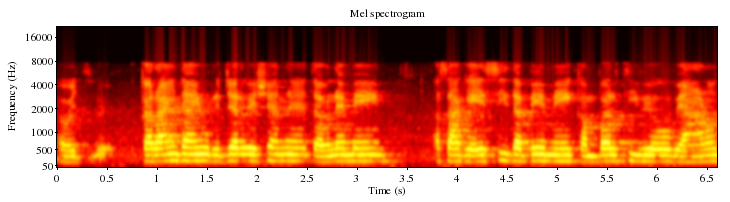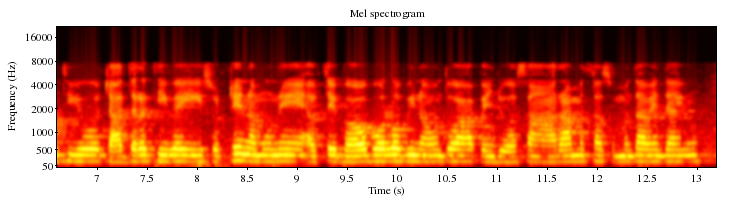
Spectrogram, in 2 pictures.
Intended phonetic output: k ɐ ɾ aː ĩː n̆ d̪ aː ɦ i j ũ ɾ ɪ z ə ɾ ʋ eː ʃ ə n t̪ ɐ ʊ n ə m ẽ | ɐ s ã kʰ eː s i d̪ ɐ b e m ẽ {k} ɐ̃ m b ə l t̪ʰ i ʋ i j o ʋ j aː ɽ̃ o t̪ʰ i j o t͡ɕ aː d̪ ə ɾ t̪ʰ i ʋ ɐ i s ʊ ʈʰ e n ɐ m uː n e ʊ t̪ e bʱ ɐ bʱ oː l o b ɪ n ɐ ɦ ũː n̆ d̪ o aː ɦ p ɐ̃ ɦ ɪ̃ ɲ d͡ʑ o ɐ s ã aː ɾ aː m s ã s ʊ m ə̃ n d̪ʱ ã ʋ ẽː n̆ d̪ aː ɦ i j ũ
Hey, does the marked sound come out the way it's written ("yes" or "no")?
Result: yes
